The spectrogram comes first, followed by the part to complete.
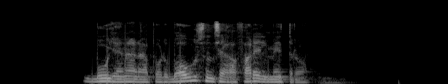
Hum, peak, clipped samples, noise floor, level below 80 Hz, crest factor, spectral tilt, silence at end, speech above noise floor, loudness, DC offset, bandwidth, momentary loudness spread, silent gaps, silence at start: none; -12 dBFS; under 0.1%; under -90 dBFS; -60 dBFS; 22 dB; -4 dB/octave; 1.2 s; over 58 dB; -31 LUFS; under 0.1%; 8 kHz; 16 LU; none; 0.85 s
